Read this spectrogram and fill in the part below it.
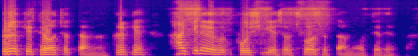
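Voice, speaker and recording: A man preaching a dawn prayer sermon as pastor, asking his congregation many rhetorical questions and acting out quoted voices in loud bursts. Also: mid-range voice, big pitch swings, quick pace, no room sound.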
